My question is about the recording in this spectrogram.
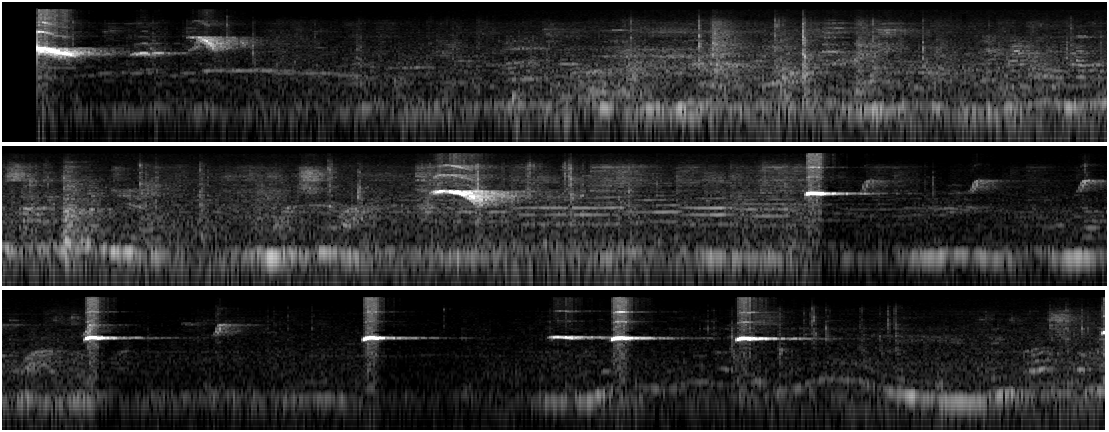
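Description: Chopi blackbird (pássaro preto) calling: loud, sharp whistled notes, a couple of them sliding down in pitch. From about ten seconds in comes a run of short clipped whistles, one every second or two.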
